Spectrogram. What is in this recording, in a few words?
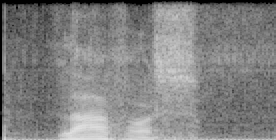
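"lavas", Dutch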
